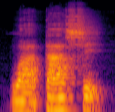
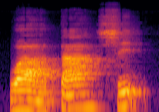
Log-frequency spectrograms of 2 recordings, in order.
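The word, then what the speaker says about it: 私: Por ejemplo, en japonés, yo es watashi. Watashi significa yo. Son tres sílabas. Wa ta shi.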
